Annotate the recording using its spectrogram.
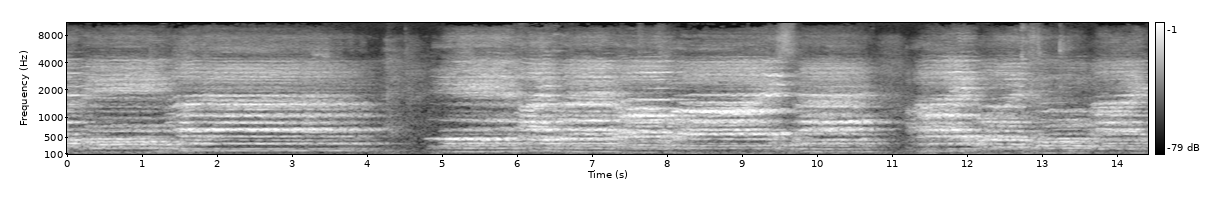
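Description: A mixed high school madrigal choir singing, held notes in long phrases with two short breaks, about four and a half and eleven seconds in.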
